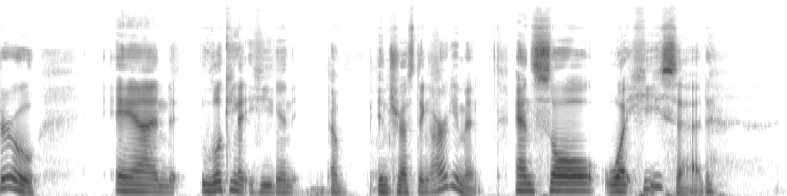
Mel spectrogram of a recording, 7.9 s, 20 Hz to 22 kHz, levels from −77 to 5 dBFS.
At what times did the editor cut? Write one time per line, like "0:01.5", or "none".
0:02.4
0:02.8
0:05.1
